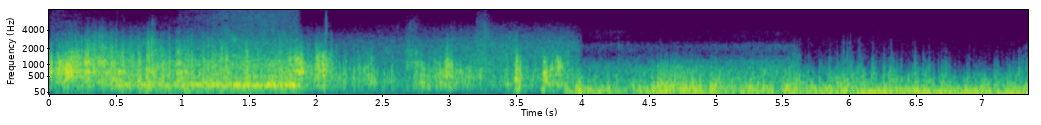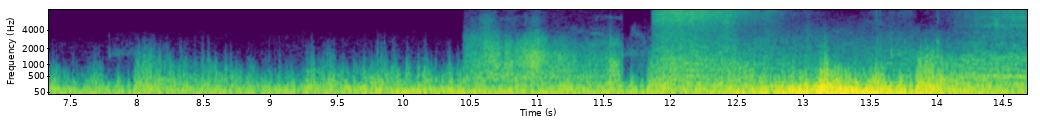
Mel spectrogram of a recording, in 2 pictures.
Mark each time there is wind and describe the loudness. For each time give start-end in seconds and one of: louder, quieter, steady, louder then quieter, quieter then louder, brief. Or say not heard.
0.0-14.6 quieter then louder.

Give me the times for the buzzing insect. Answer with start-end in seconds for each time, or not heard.
0.0-1.9, 10.4-14.6.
